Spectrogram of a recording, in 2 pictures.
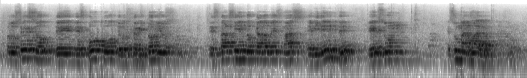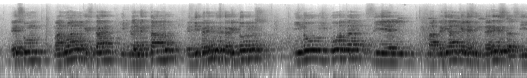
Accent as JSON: {"language": "Spanish", "region": "Yucatán Peninsula", "country": "Mexico", "said": "Nosotros venimos de Tierra Maya. Venimos del territorio maya de la península de Yucatán."}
